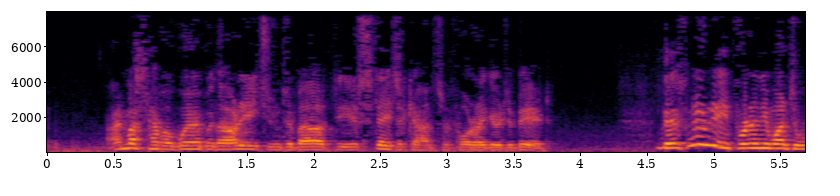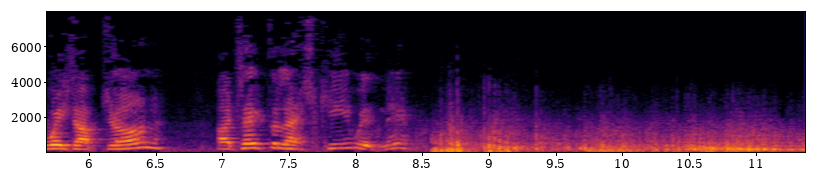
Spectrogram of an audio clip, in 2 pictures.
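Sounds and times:
clap of thunder: 0.0s - 2.8s, 8.1s - 11.3s
speech: 0.4s - 3.9s, 4.6s - 8.6s.

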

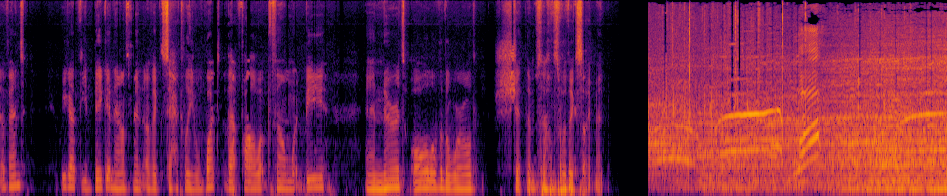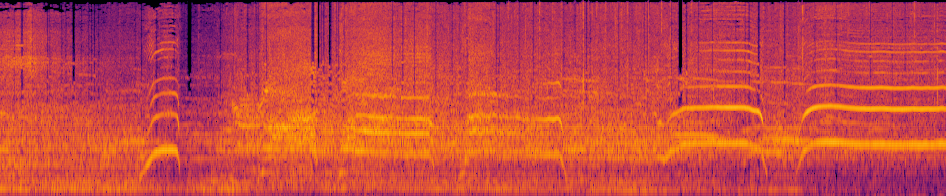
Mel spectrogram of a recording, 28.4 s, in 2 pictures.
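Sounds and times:
speech: 0.0s - 9.9s
convention crowd cheering and yelling: 9.7s - 28.3s.

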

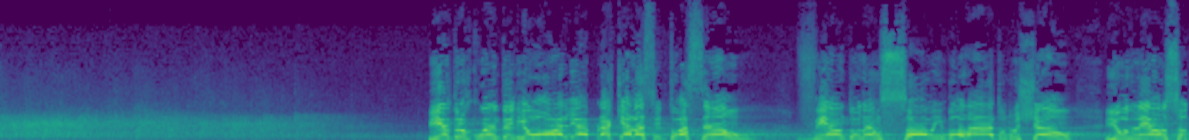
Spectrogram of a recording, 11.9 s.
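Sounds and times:
applause: 0.0s - 3.7s
speech: 4.3s - 11.8s.

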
